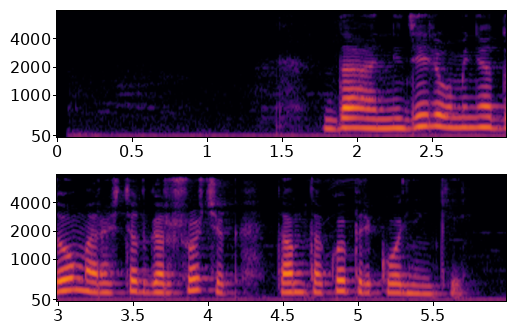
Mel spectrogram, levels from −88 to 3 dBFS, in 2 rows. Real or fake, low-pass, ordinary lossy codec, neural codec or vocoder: real; 7.2 kHz; none; none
